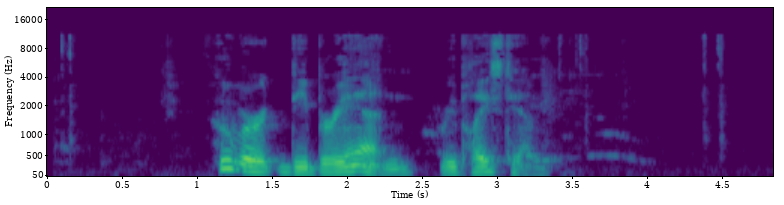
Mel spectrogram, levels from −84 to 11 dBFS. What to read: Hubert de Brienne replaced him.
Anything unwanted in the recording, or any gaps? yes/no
no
